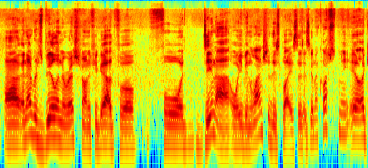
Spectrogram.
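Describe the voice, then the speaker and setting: An easygoing man with an Eastern European accent talks to his live viewers in a loose, rambling way, laughing often and filling his pauses with "uh" and "um." His voice sits at an ordinary middle pitch for a man, with faint outdoor hiss behind it. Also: a little mellow. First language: Russian. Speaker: vlogger. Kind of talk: casual live-stream chat.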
